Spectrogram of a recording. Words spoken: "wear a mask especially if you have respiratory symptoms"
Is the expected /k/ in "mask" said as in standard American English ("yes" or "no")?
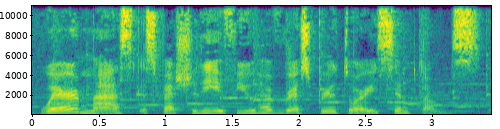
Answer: yes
